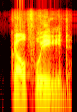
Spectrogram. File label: "gulfweed", American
